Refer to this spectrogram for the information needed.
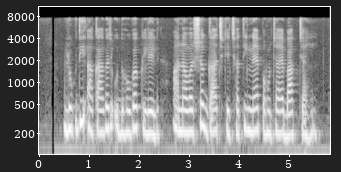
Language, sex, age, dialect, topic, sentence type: Maithili, female, 25-30, Southern/Standard, agriculture, statement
